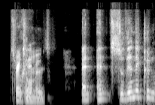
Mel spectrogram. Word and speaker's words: Hormuz: And then they went into the Strait of Hormuz. Do I say that right? Please tell me if I'm saying that wrong. You said it right. Straight to Okay. Hormuz.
